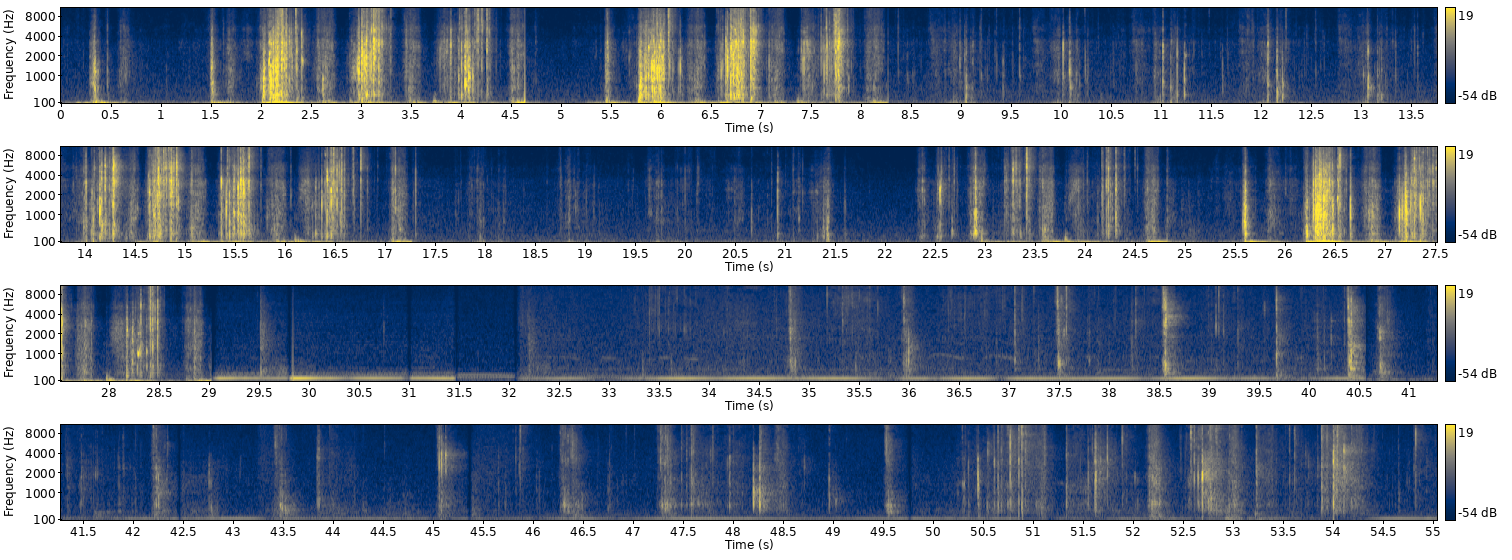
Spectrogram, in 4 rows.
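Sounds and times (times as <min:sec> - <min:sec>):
slime crackling and popping: 0:01.5 - 0:04.7, 0:05.4 - 0:21.5, 0:22.3 - 0:24.9, 0:25.5 - 0:29.0, 0:33.2 - 0:40.7, 0:45.0 - 0:48.8, 0:50.3 - 0:55.0.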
